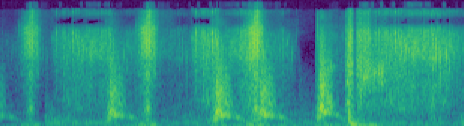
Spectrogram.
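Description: A few swishing swings and dull thwacks in quick succession as a weapon strikes a creature in Morrowind, close and moderately loud.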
